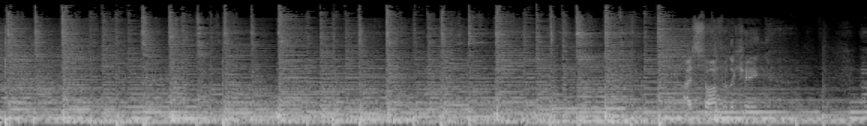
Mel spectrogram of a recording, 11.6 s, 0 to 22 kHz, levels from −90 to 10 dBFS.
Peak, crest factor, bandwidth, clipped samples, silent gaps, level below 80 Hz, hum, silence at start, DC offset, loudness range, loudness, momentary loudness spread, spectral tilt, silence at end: -4 dBFS; 16 dB; 19.5 kHz; under 0.1%; none; -30 dBFS; none; 0 s; under 0.1%; 1 LU; -20 LUFS; 5 LU; -6 dB/octave; 0 s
